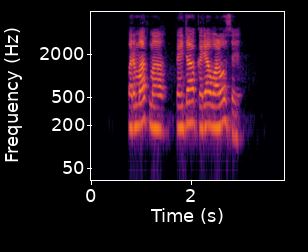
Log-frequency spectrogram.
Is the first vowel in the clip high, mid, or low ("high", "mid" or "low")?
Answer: mid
